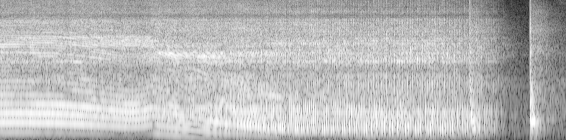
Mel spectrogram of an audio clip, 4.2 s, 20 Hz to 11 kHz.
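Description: Chainsaw ripping a felled log lengthwise along a nailed-on guide board to square it into a 6x6 beam. Its engine note rises slightly, then drops about a second in and fades as the cutting noise carries on. A sharp knock comes near the end.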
